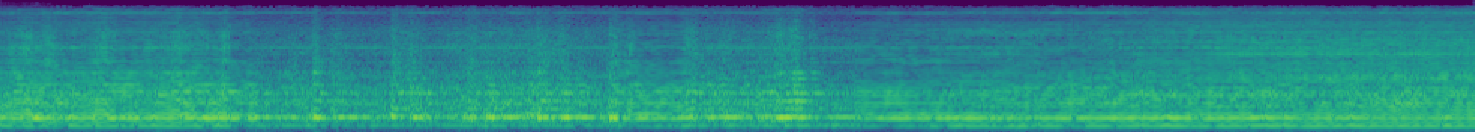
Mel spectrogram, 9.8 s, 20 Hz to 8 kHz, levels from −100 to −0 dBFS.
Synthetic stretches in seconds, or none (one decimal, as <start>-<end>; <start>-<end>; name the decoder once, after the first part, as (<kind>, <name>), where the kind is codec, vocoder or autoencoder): 0.0-1.7 (vocoder, HiFi-GAN); 4.1-4.6; 5.7-9.8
